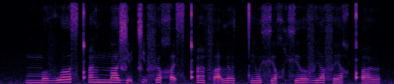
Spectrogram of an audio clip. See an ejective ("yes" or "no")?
yes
